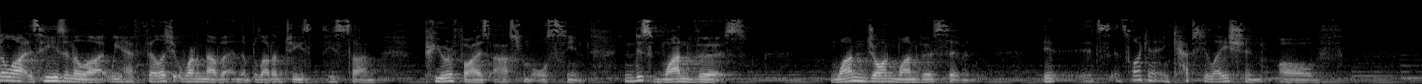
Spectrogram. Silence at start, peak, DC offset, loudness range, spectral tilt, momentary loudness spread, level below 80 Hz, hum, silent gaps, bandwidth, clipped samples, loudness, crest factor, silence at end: 0 s; -10 dBFS; under 0.1%; 7 LU; -6 dB/octave; 21 LU; -70 dBFS; none; none; 8.4 kHz; under 0.1%; -29 LUFS; 20 dB; 0 s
